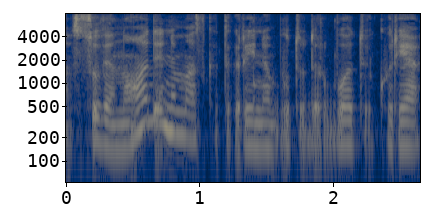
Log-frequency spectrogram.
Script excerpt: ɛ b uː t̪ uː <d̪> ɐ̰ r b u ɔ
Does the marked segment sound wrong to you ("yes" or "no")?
no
